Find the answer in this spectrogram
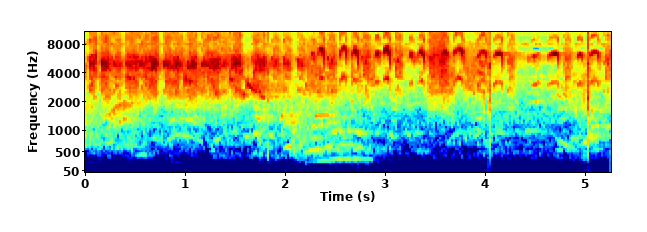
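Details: Baya weavers at palm-tree nests in rural Bangladesh, where males build woven nests to attract females; several birds chatter and twitter in high, dense, overlapping chirps, with a few sharp clicks near the end.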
